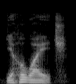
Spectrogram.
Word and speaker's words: Yahowah: The four letters wh are all vowels and are pronounced consistent with the verb which God told Moses defines his name in his tow. That is all we need to know to say Yahwh.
